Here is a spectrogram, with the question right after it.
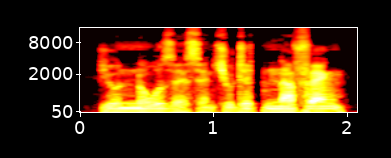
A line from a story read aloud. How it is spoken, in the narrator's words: Vengard snarled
